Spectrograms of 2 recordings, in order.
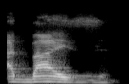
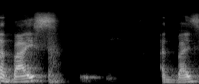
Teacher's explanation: so the sound of the z is with the throat z sound of the s it's only with the tongue and teeth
